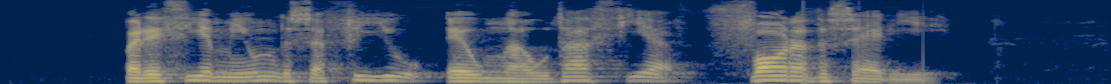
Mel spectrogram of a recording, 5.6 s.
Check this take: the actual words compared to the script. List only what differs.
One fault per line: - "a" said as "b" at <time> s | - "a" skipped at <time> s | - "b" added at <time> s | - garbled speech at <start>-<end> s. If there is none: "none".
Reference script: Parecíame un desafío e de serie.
- "unha audacia fóra" added at 2.4 s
